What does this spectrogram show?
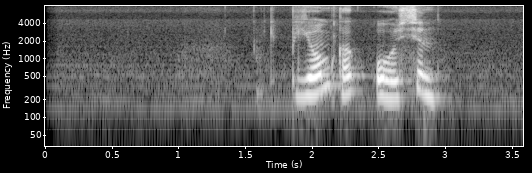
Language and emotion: Russian, neutral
